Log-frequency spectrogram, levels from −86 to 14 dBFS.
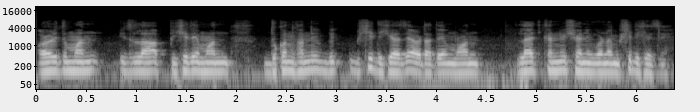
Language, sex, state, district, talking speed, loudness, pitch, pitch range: Nagamese, male, Nagaland, Dimapur, 265 wpm, -16 LUFS, 135 Hz, 125-145 Hz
